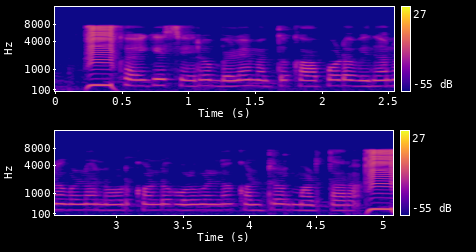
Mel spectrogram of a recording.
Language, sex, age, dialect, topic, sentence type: Kannada, female, 25-30, Central, agriculture, statement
